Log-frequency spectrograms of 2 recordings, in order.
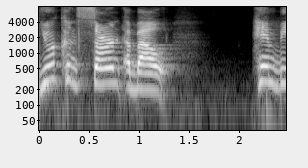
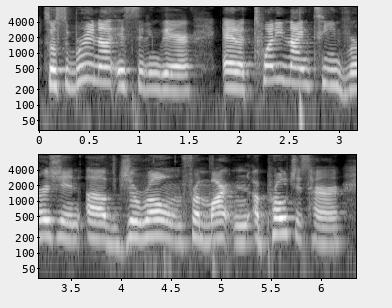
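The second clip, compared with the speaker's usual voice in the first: ordinary delivery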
